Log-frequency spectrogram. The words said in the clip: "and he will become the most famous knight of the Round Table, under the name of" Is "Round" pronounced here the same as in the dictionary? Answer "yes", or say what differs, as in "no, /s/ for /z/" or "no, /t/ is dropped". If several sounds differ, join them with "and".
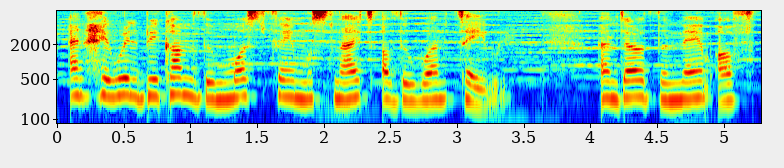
no, /w/ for /ɹ/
